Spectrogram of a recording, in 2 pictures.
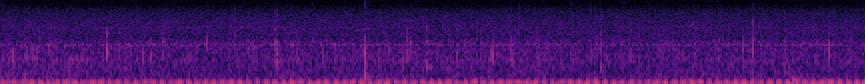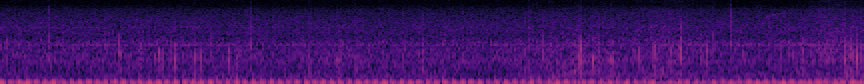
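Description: Heavy rain falling on the water and the boat: a steady hiss full of scattered drop ticks, over a steady low rumble.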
